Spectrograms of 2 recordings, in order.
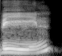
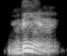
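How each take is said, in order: First: The vowel is long, like in bean. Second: The vowel is short, like in bin. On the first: "Instead of have and been" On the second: "you erase these two e's and you write a letter I"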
